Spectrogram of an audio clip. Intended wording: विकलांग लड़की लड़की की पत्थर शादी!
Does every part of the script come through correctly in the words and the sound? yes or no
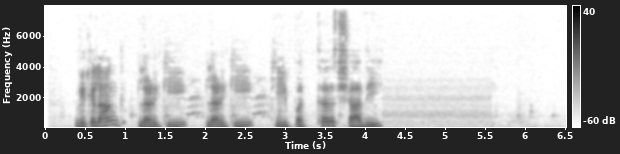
yes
